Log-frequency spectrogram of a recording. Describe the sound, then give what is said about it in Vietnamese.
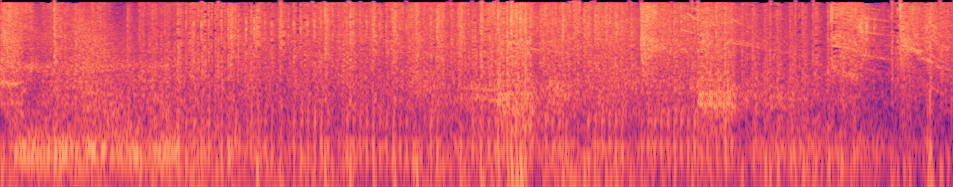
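Gunfire in a wartime jungle ambush: dense, continuous rattling bursts of automatic weapons, loud and unbroken throughout, with no voices. “Cùng lúc đó những tiếng súng nổ ròn rã liên hồi.”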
